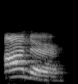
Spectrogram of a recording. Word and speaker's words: honor: Another example is honor. The h is silent as well.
